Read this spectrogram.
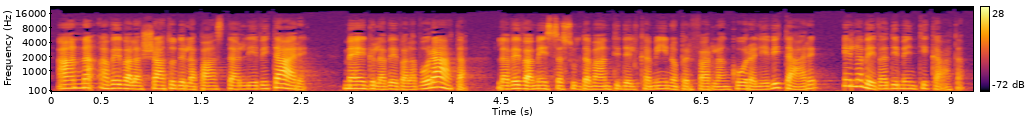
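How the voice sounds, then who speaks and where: A woman reading a classic novel aloud as narrator, steady and even. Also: low voice, brisk. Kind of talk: scripted audiobook narration.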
